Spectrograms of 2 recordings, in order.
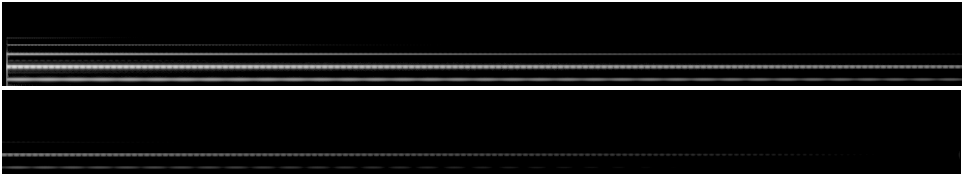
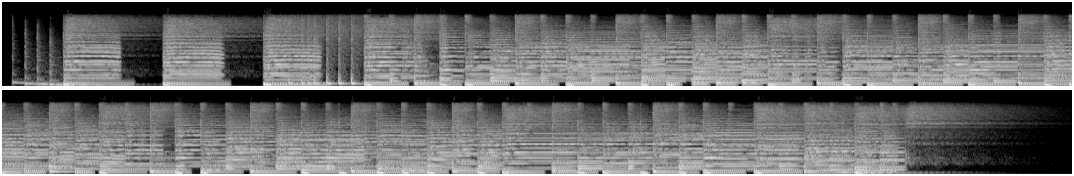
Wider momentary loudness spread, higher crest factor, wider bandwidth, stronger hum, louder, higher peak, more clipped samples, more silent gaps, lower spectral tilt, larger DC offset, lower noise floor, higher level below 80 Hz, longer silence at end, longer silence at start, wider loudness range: first, 26 LU vs 4 LU; first, 18 dB vs 12 dB; second, 4 kHz vs 12.5 kHz; neither; second, -21 LUFS vs -12 LUFS; second, -6 dBFS vs 0 dBFS; neither; neither; first, -7 dB/octave vs -4 dB/octave; neither; first, -87 dBFS vs -50 dBFS; second, -80 dBFS vs -22 dBFS; first, 7.9 s vs 0.8 s; about the same, 0.05 s vs 0.1 s; first, 26 LU vs 1 LU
